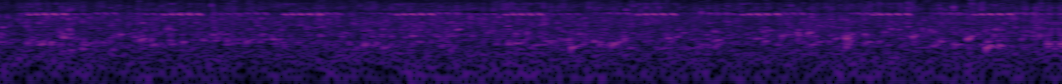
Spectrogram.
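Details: High-pitched cricket chirps, short buzzy pulses about every two-thirds of a second, ring out above a babbling stream whose steady watery rush fills the background.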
